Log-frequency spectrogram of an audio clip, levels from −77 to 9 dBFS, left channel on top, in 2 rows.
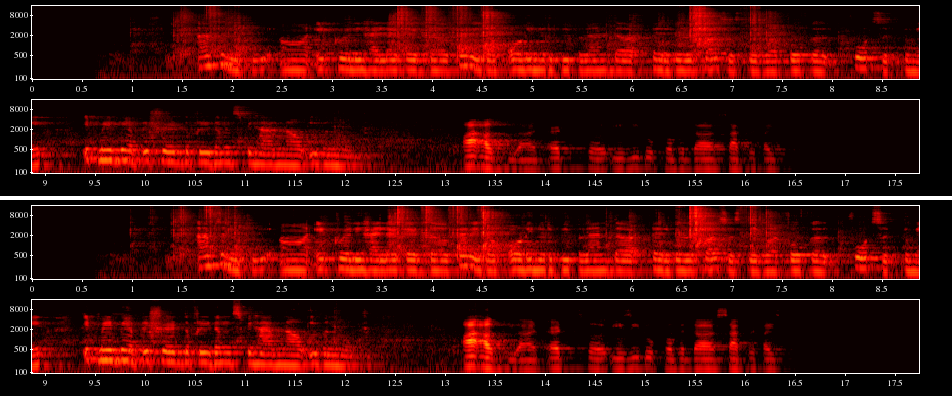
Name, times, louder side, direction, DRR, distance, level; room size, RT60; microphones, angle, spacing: sound 1, 0.6-13.5, right 3 dB, 25° right, 4.7 m, -46 dB
voice 1, 1.6-12.1, right 2 dB, 40° right, 7 dB, 1.3 m, -40 dB
voice 2, 13.2-14.2 14.4-16.3, right 5 dB, 70° right, 14 dB, 0.5 m, -41 dB
19.0 x 8.7 x 7.3 m, 1.2 s
head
